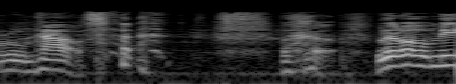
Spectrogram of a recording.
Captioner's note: laughs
